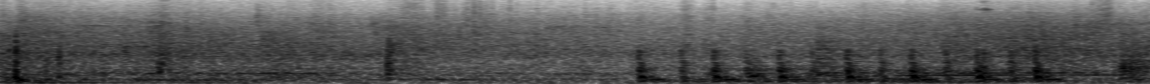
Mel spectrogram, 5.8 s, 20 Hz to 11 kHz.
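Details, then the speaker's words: 2008 Nissan Qashqai 2.0 petrol, CVT, 4WD, 61,000 km, lifted with front wheels off: dull hollow clunks about three a second as the front anti-roll bar end link is rocked by hand; worn sway bar links knocking over rough gravel, being replaced. "Когда переезжаешь по кочкам Ну не по кочкам по неровности просто по гравийке едешь это как раз говорит о неисправности стабилизатора"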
